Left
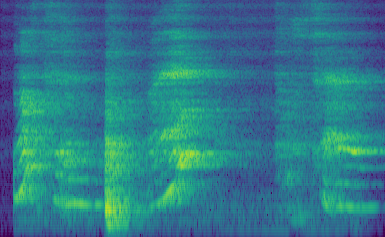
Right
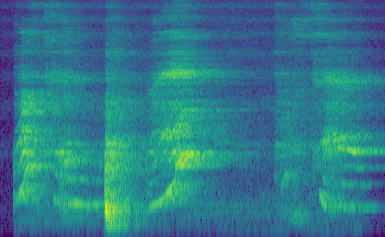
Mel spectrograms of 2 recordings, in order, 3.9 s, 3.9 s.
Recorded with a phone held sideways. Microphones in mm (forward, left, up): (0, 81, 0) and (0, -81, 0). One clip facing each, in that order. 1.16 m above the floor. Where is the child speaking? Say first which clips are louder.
Left 1 dB; 10° left (ahead or behind), 0.8 m; by 3.6 s 75° right (ahead or behind), 1.7 m.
